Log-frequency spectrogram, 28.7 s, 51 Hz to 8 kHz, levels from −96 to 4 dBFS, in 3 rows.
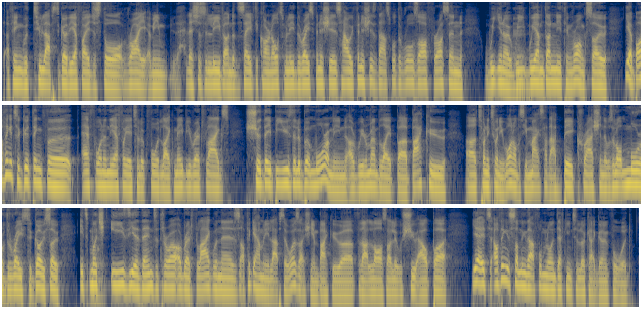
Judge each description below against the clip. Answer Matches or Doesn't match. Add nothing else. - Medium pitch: Doesn't match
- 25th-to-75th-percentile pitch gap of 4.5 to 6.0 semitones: Doesn't match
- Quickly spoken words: Matches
